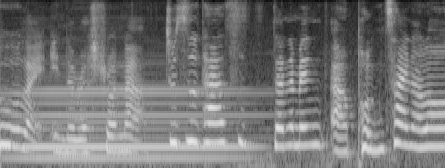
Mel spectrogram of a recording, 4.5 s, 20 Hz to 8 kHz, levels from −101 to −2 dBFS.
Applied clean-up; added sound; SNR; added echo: none; Bowed string instrument; 7 dB; none.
